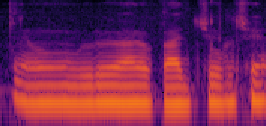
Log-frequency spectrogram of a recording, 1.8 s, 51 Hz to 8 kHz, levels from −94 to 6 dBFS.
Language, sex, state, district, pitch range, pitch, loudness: Bengali, male, West Bengal, Kolkata, 130-135 Hz, 130 Hz, -33 LUFS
